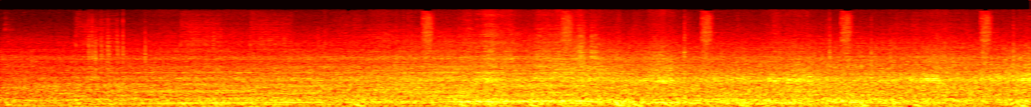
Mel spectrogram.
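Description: Toyota Corolla's four-cylinder engine and road noise heard from inside the cabin while accelerating hard in Drive. The engine note climbs with the revs through the first half, then drops back as the automatic transmission shifts up while the car keeps gaining speed.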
